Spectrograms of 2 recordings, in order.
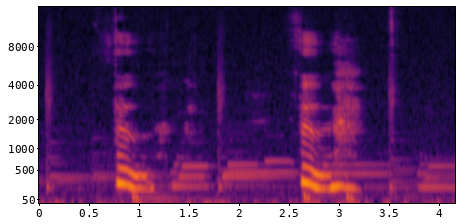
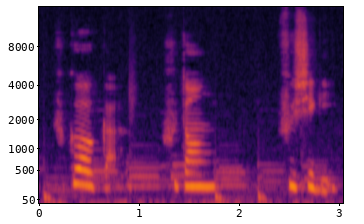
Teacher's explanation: Keep your upper teeth close to your lower lip, like you would do to make a heavy fu sound, but you're aiming for more of an exhaled hu sound. But since your teeth are still kind of there, you get the hybrid fu.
